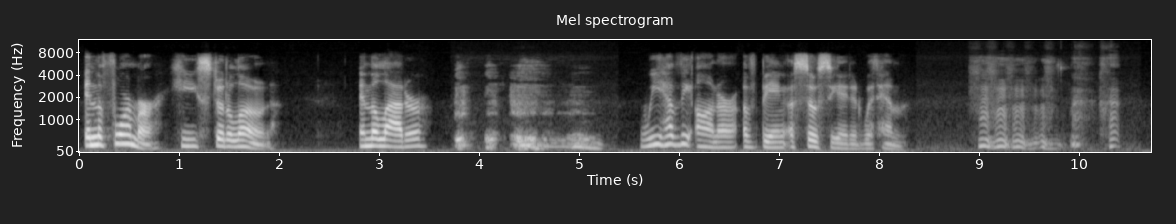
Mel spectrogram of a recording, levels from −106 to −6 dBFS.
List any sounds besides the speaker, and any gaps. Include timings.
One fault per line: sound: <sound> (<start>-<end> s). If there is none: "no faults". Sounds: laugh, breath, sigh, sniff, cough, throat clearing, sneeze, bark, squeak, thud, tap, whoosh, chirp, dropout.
sound: throat clearing (3.7-5.3 s)
sound: laugh (8.9-10.4 s)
